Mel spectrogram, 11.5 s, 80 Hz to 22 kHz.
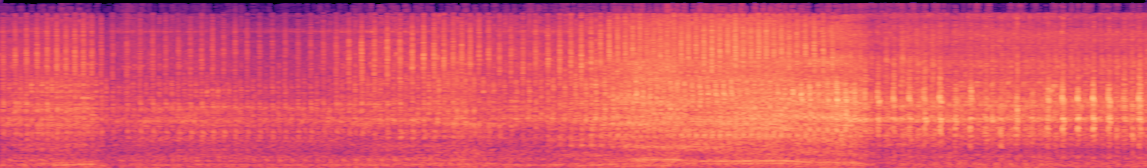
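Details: OM662 diesel at idle: sharp, regular knock about three times a second; engine knock, cause needs more testing.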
